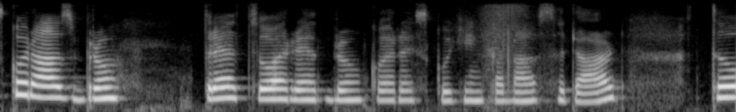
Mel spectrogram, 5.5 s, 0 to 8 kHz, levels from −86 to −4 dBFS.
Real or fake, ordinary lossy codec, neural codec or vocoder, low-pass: fake; none; codec, 16 kHz, 6 kbps, DAC; 7.2 kHz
